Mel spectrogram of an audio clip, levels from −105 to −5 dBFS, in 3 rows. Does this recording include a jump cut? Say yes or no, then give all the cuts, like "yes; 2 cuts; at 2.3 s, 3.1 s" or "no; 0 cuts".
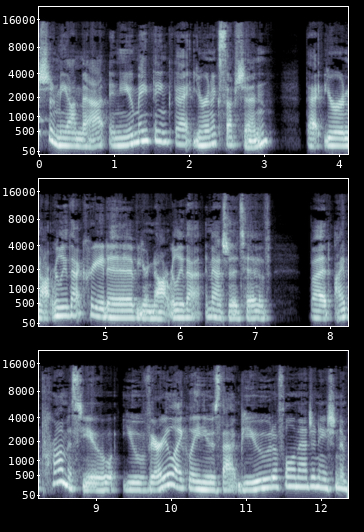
no; 0 cuts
